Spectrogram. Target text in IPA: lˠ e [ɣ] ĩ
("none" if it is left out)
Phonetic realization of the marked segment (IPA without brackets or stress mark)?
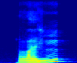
ɣ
